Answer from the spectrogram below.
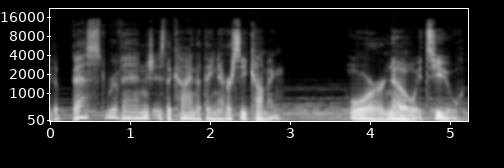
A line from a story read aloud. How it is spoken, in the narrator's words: Laura whispered to me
